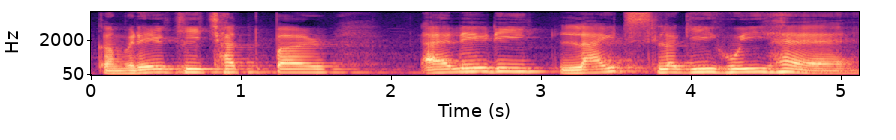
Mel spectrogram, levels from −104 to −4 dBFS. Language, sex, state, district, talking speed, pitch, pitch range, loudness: Hindi, male, Bihar, Patna, 105 wpm, 150 Hz, 140-165 Hz, -13 LUFS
